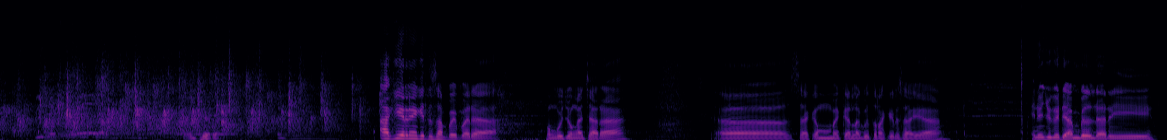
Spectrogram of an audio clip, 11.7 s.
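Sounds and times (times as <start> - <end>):
audience applause: 0.0 - 4.0
speech: 0.4 - 1.0, 1.8 - 2.4, 3.8 - 6.4, 7.2 - 9.6, 10.3 - 11.6.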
